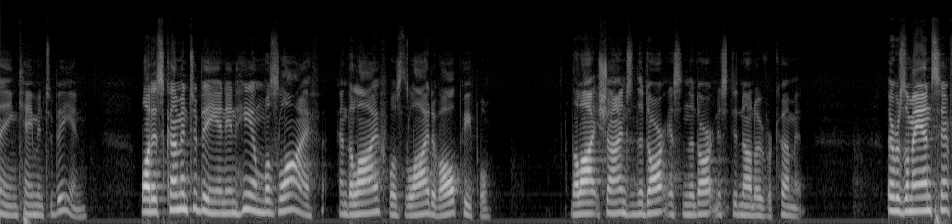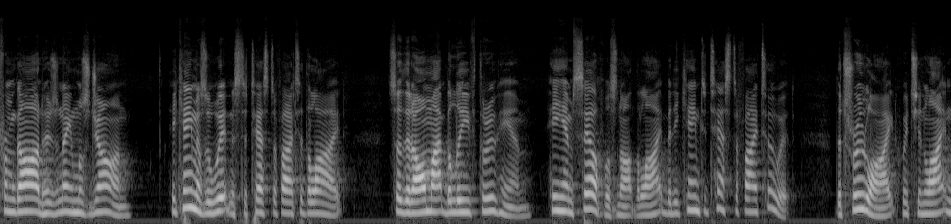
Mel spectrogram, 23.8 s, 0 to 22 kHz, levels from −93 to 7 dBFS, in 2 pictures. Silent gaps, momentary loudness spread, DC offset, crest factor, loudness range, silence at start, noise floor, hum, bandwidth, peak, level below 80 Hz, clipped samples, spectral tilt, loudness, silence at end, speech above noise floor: none; 15 LU; under 0.1%; 22 dB; 5 LU; 0 s; -68 dBFS; none; 11.5 kHz; -6 dBFS; -58 dBFS; under 0.1%; -5.5 dB/octave; -27 LUFS; 0 s; 42 dB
